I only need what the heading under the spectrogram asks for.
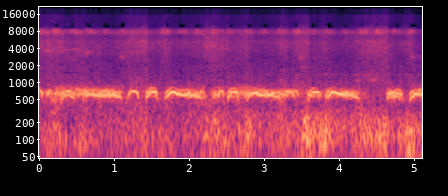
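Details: Spotted dove, a young bird, dueling with a decoy: low, hollow coos run together in long phrases broken by short, separate notes.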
